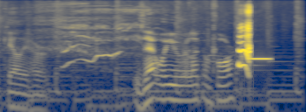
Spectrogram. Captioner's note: laughing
